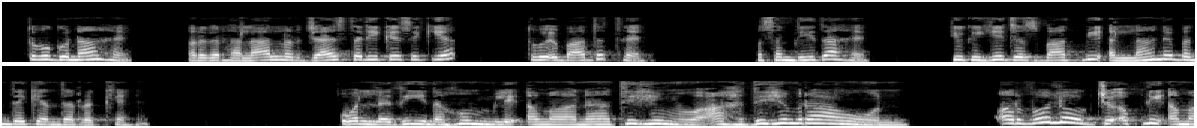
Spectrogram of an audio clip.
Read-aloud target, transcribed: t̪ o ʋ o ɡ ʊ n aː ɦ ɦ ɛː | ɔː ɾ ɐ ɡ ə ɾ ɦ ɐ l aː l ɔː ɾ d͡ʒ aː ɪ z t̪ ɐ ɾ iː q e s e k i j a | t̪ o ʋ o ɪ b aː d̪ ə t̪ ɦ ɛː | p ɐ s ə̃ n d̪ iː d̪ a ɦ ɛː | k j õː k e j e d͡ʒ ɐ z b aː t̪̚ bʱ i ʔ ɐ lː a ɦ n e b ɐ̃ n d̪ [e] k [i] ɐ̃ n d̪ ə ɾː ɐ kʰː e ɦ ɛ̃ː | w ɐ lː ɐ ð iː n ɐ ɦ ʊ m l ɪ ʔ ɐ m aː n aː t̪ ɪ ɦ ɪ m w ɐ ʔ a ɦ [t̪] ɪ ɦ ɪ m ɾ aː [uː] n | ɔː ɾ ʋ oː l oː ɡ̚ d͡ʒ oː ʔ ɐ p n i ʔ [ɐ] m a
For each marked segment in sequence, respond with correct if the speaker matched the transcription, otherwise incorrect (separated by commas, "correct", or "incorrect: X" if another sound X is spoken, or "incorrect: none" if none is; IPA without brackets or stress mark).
correct, incorrect: e, incorrect: d̪, correct, correct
